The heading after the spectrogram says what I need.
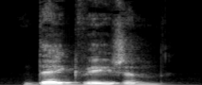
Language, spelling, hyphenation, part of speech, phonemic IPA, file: Dutch, dijkwezen, dijk‧we‧zen, noun, /ˈdɛi̯kˌʋeː.zə(n)/, Nl-dijkwezen.ogg
- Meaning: dike construction and management, dike infrastructure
